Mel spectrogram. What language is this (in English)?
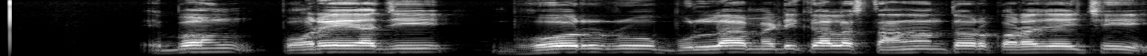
Odia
